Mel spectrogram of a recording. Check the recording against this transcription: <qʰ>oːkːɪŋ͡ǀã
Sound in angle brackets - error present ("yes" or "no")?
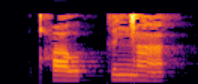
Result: no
